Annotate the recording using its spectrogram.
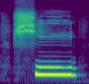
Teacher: شین کو ہم کھینچ کے پڑھتے ہیں اور شور کی آواز آتی ہے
